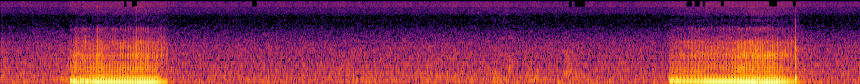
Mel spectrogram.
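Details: Marisabel, a house cat, snores while asleep; two rasping, low-pitched breaths roughly a second long, spaced about four and a half seconds apart, in a quiet room.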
